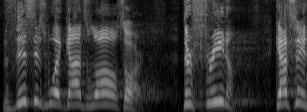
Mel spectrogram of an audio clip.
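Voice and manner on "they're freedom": ordinary talk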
